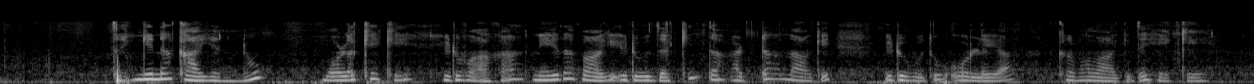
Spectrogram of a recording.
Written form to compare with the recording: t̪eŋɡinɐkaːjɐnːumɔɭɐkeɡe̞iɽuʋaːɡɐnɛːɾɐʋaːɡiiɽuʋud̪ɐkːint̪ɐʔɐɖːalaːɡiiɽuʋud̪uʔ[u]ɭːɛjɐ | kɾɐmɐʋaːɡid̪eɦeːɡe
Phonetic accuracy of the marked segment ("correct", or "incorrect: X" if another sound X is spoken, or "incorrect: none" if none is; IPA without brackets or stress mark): incorrect: ɔ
